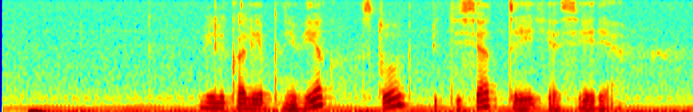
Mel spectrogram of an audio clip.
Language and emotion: Russian, neutral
